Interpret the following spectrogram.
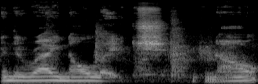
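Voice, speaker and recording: The speaker has a slight non-native accent and talks at a very slow pace. Noticeable background noise sits behind the voice. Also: man. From Mexico. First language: Spanish. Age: 40s. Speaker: mover and DIY mechanic. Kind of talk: tutorial. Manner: casual, halting.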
